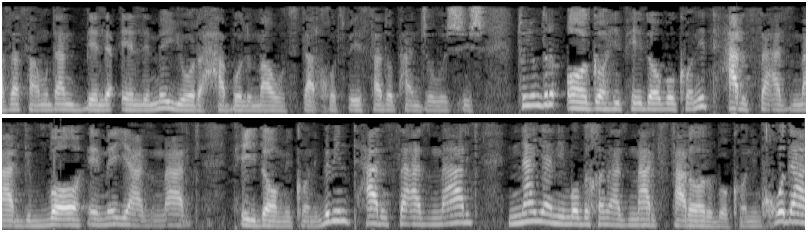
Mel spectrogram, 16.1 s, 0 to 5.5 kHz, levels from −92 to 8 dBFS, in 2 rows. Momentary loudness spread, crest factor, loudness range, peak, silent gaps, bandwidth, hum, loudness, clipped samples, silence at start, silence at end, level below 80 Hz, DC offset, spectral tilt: 10 LU; 18 dB; 5 LU; 0 dBFS; none; 5 kHz; none; -18 LUFS; under 0.1%; 0 s; 0 s; -56 dBFS; under 0.1%; -7.5 dB/octave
